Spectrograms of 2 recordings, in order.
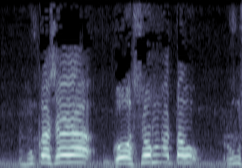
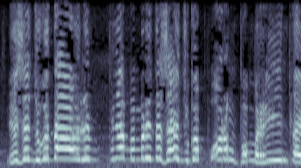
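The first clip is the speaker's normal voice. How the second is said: much higher and fast, indignant; a pitched-up indignant rush on "tahu"; exasperated outburst; 8 semitones higher, faster than usual. Acted. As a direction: blurt it out, fed up with being told. Tenant protesting eviction, exasperated.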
